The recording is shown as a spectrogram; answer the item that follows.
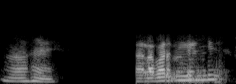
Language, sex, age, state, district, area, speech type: Telugu, male, 18-30, Andhra Pradesh, Eluru, urban, conversation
